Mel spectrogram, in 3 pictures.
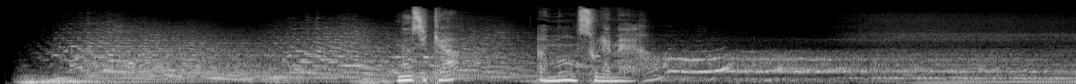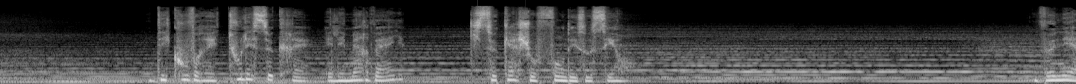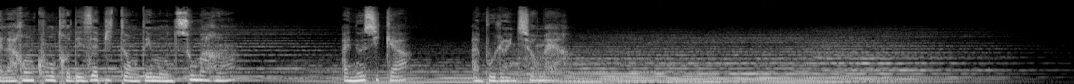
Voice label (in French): Pub radio; Nausicaa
